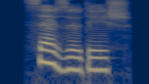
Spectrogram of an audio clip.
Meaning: contract, treaty (agreement that is legally binding)
- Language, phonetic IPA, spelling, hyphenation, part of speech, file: Hungarian, [ˈsɛrzøːdeːʃ], szerződés, szer‧ző‧dés, noun, Hu-szerződés.ogg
